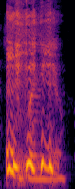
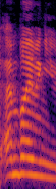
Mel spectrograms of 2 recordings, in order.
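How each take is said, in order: First: Higher and louder, hammed-up blame; mock accusing shout. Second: Said in the usual way. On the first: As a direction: point the finger in play, loud. Mock blame, then repeated louder.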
